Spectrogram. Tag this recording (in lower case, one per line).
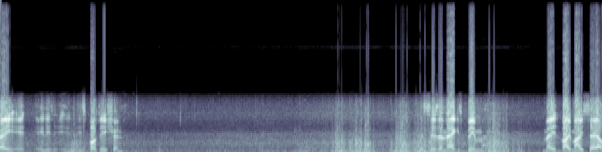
speech
wind noise (microphone)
